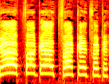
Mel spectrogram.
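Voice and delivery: very high, repeated screaming. Imitating team bosses screaming at race control: imitating someone screaming. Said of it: "they're all up there screaming at the race control".

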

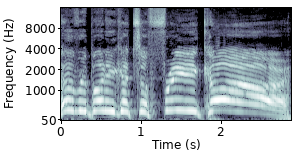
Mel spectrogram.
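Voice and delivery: very high, slow voice. Joking about redistributing toys, Bernie Sanders impression. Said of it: "Thanks, Bernie".

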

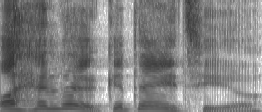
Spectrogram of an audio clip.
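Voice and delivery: overly polite, gracious, high, super cordial tone. Voicing a character while describing him, greeting someone super cordially. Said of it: "super cordial".

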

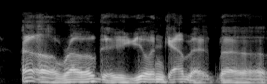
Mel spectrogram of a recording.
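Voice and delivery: low, very slow, creepy, drawn-out drawl. Imitating Professor X from the early nineties cartoon: creepy Professor X voice. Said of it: "He sounds super creepy".

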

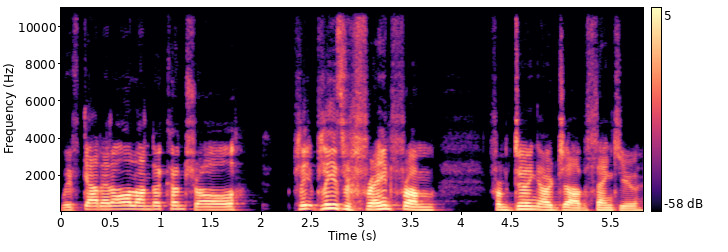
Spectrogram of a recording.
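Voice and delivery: high, loud, called-out voice. A woman below, dressed like Wolfgang's group, calls up to you: shouting from below. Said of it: "and she shouts to you".

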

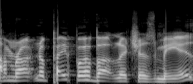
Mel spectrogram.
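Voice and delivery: put-on Cockney-Australian accent. A player voices a scholarly bartender character in a cockney australian accent. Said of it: "Like a fucking Cockney Australian".

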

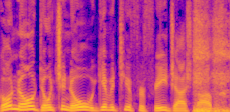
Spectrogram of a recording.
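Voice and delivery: put-on Minnesotan-accented speech. Speaker imitating minnesota locals talking to josh dobbs, in a minnesota accent. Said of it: "I've done Minnesota".

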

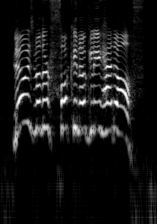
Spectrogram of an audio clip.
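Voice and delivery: high, in-character battle shout, war-cry style. Casting an inspiration spell as heckling, shouting at an ally: in-character shout. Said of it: "I'm gonna shout at Kenzie".

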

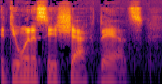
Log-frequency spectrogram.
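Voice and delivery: plain

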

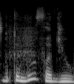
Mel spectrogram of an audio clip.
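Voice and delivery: put-on male voice with foreign accent. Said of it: "It's literally just his foreign man voice".

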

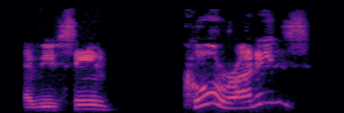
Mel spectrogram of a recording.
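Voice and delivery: happier, high-pitched, emphatic, lifted-up delivery.

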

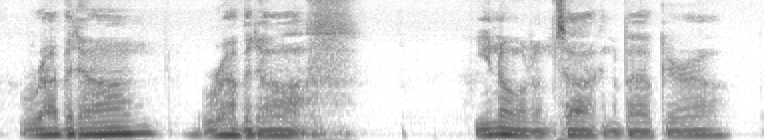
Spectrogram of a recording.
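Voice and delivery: low, sultry, sexy radio-ad announcer voice. Improvising a mock men's deodorant ad, in a sexy radio guy voice. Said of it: "Sexy radio guy voice".

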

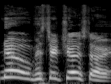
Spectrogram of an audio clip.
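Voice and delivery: loud, high, desperate crying out. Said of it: "Avdol and Joseph are like".

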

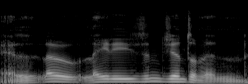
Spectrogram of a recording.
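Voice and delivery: deep baritone soul radio announcer voice. Imitating soul radio guys opening a show: baritone radio-guy voice. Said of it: "like the baritone, you know, radio guys".

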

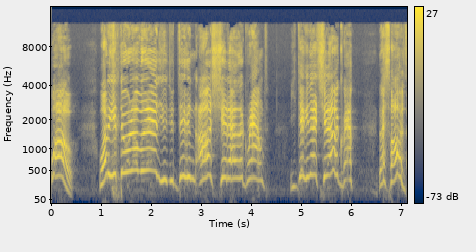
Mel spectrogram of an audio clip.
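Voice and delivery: put-on Turkish accent, very high-pitched. Telling a story, the speaker voices the Turkish government's reaction, in a Turkish accent. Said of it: "That's a good Turkish accent".

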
